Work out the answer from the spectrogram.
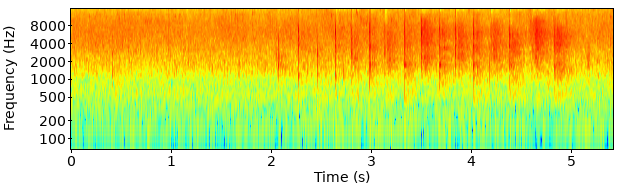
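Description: Food sizzling steadily as it fries in a pan, with a quick run of light clicking taps, about six a second, from about two seconds in until near the end.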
